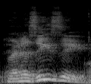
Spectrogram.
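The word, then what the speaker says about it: Rannazzisi: I can't pronounce it. Ranazizi? – Ranazizi. – Oh, okay. Not as... It's like Mississippi. Once somebody said it, you're like, oh, that wasn't that bad.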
